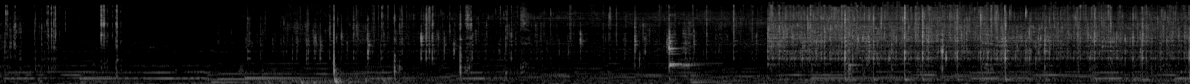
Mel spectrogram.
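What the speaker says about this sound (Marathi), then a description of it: "सर्वात आधी तेल टाकून घेते तर आता आलं लसूण पेस्ट टाकून घेते" Ginger garlic paste goes into hot oil, with scattered clinks and stirring at first and then a loud, continuous close sizzle as it fries.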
